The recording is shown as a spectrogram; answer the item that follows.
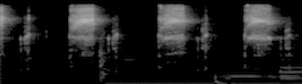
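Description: Fine-mist setting spray bottle pumped in quick succession: about four short hissing sprays in two seconds, over soft background music.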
